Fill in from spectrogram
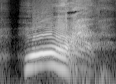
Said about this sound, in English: Wow, that's a loud yawn.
